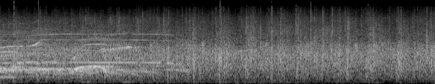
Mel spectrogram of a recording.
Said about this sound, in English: First of all, can I get a big round of applause to my co-host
